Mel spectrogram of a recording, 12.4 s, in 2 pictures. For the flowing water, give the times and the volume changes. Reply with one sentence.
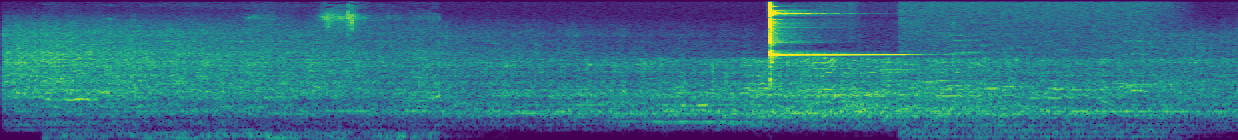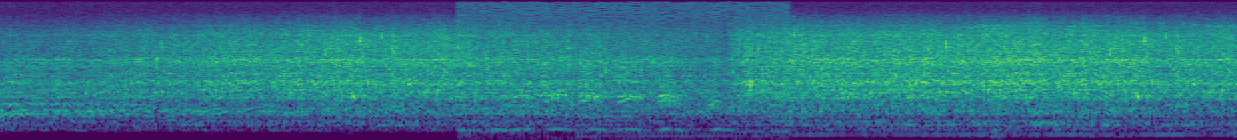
The flowing water can be heard from 0.0 to 12.3 s, getting quieter then louder.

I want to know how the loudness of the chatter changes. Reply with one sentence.
The loudness of the chatter goes up, then down.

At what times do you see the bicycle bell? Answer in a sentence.
You can hear the bicycle bell from 3.8 to 4.5 s.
